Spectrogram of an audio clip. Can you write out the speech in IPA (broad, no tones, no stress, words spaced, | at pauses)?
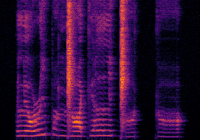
lʲɔɹipɑ̤ ŋ͡ǁɑkʲɑ̤lːi ɡ͡ǁɑ̤ kːɑ̤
